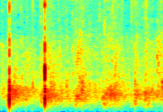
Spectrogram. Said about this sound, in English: Absolutely, you can clap.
